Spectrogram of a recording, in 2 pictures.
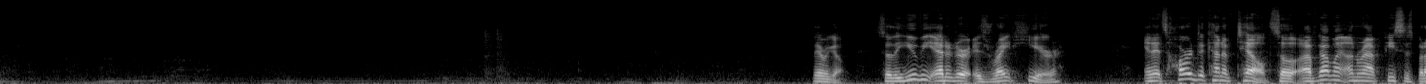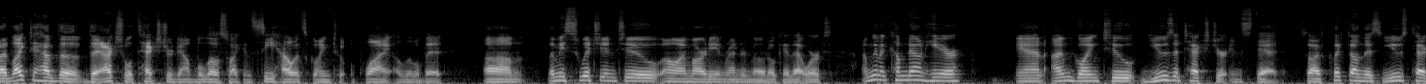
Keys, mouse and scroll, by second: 1.5 click, 8.5 click, 19.2 click, 21.9 click, 23.4 click, 25.6 click.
